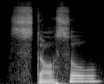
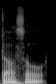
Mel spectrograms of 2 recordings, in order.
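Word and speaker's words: Stossel: His name is John Stoil, I got to say. and um oh yeah pronounced dosel anyway he's I don't know he's just like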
